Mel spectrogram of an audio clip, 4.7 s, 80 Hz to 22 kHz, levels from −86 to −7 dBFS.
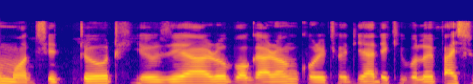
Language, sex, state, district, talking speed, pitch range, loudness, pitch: Assamese, male, Assam, Sonitpur, 125 wpm, 105-115 Hz, -18 LUFS, 110 Hz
